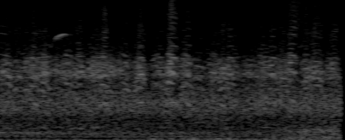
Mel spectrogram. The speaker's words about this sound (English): Honking geese, I picture skies over inns. Since geese migrate every year, they're considered prolific travelers.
